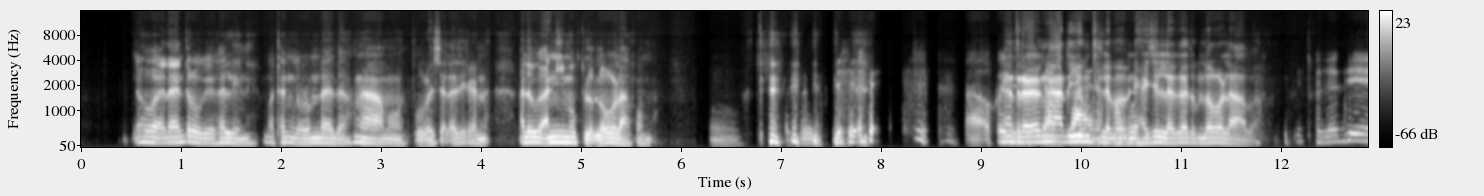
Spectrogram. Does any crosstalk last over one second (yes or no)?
yes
